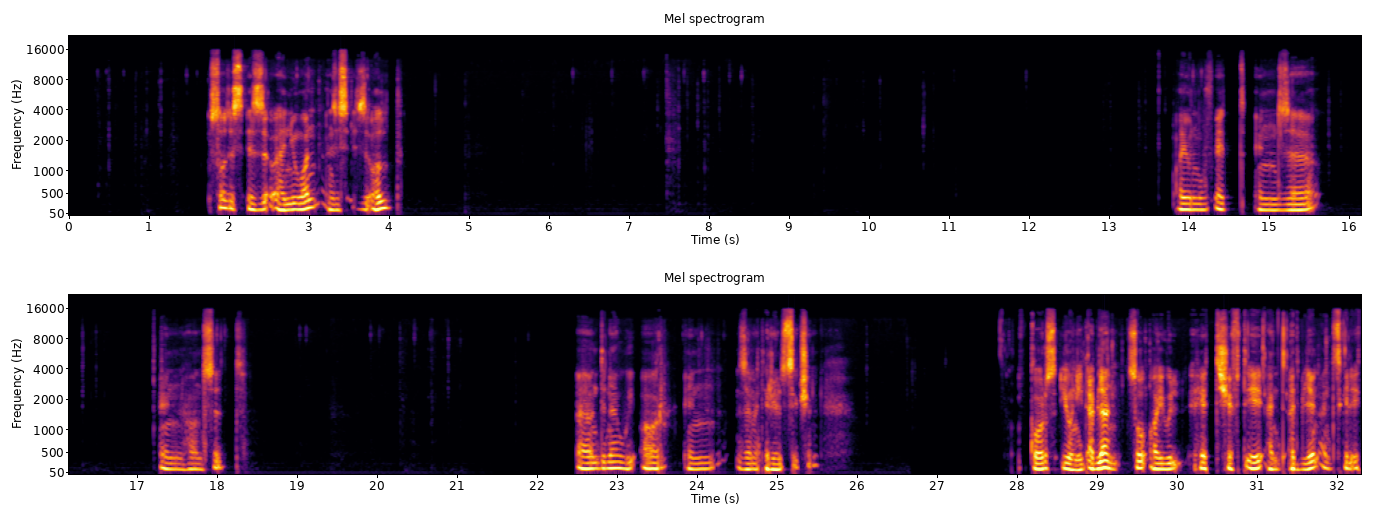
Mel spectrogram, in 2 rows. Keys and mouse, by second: 0.6 ctrl+middle drag, 1.3 ctrl+alt+a, 1.4 ctrl+middle drag, 2.8 ctrl+middle drag, 3.7-6.3 ctrl+alt+middle drag, 6.8 ctrl+middle click, 7.7 alt+shift+middle click, 8.2 ctrl+middle click, 9.4 a, 10.0 alt+a, 10.6 b, 13.3 m, 17.2 Escape, 17.2 m, 19.0 click, 19.9 click, 20.4 ctrl+middle click, 20.9 alt+a, 21.9-23.5 alt+middle drag, 23.8 alt+shift+middle click, 24.3 ctrl+middle click, 26.6 ctrl+F9, 26.8 ctrl+F10, 29.0 shift+c, 29.4 shift+a, 31.8 s.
